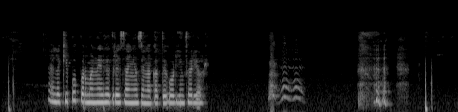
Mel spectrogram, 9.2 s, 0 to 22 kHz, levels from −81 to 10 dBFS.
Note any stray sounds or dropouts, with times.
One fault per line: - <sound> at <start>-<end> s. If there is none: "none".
- bark at 5.3-6.1 s
- laugh at 7.1-8.2 s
